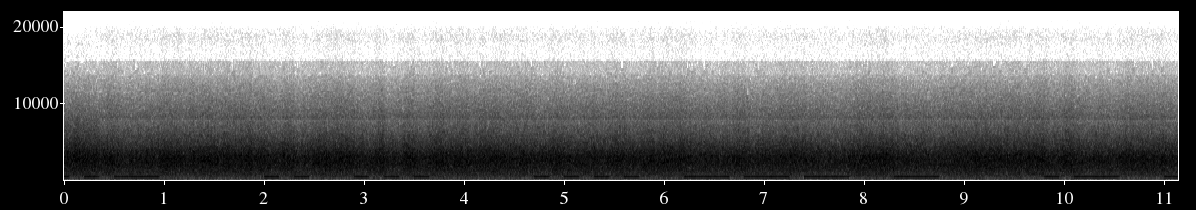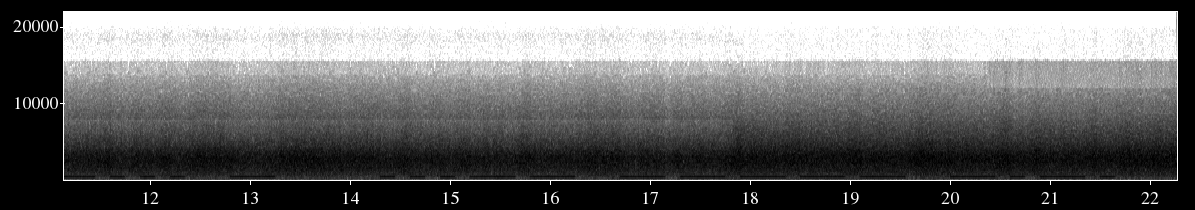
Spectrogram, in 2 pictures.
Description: Morse code, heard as a keyed tone, machine-sent, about 8 wpm, 510 Hz, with radio static. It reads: … IS HOT ABT 30C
